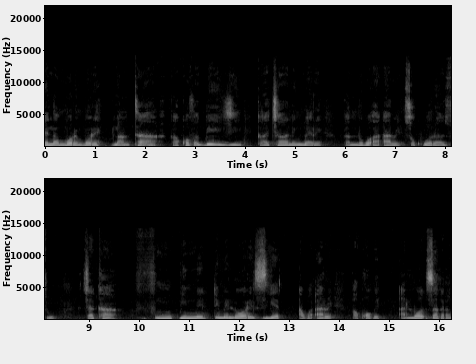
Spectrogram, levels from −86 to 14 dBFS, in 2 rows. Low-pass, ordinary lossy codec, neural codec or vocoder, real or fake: 14.4 kHz; AAC, 48 kbps; codec, 44.1 kHz, 7.8 kbps, Pupu-Codec; fake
